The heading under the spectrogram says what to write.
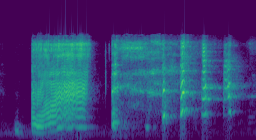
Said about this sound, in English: It's like... It's a fart joke.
